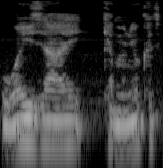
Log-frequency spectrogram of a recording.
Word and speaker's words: quasi-communicative: parts: structural activities and quasi-communicative activities. Structural activities, my dear students, it focuses on grammar. الفعاليات التركيبية أو البنائية تركز على النحو. While quasi-communicative activities وأما نشاطات quasi-communicative. Okay, it's pronunciation لفظها quasi communicative المشابهة أو القريبة من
